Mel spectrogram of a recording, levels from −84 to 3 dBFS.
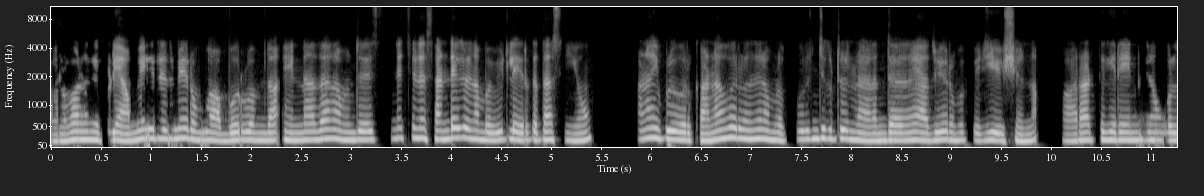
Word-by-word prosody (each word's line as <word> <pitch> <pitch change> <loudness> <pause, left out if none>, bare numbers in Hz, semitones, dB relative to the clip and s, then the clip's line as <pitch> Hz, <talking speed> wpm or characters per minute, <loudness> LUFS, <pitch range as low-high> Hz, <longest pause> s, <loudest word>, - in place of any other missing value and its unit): பரவால்லங்க 185 +4 +2
இப்டி 180 +2 -2
அமையறதுமே 215 +4 +1
ரொம்ப 185 -1 0
அபூர்வம் 175 +2 +1
தான். 180 +2 -1
என்னா 180 +2 +1
தான் 215 +1 +1
நம்ம 200 -3 +1
வந்து 190 +1 +1
சின்ன, 225 +1 -9
சின்ன 230 -1 0
சண்டைகள் 220 +2 +1
நம்ம 185 -2 +1
வீட்ல 195 0 0
இருக்கத்தான் 185 +1 -1
செய்யும். 175 +3 -2 0.5
ஆனா, 215 - -2
இப்டி 205 -1 +2
ஒரு 175 - -1
கணவர் 210 +7 +2
வந்து 210 +1 +2
நம்மள 185 -4 +1
புரிஞ்சுகிட்டு 210 +1 -1 0.2
நடந்ததே, 175 +2 +1
அதுவே 180 +3 +1
ரொம்ப 175 +1 -2
பெரிய 175 +2 -1
விஷயம் 155 0 0
தான். - - -10 0.2
பாராட்டுகிறேன்ங்க 180 +2 0
உங்கள. 175 0 -2
185 Hz, 170 wpm, -18 LUFS, 175-205 Hz, 0.5 s, பரவால்லங்க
